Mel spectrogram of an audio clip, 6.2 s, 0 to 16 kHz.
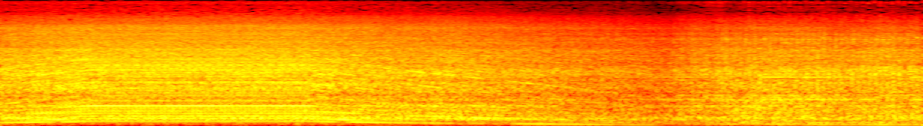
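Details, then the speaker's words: Kia K2500 that had white smoke at hard start, after repair: engine revs smoothly and drops back to even idle with no stumble or misfire, no more smoke or lag; healthy revving. "Ayan guys ah naandar na tayo no So okay na yung andar Wala na palyado"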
